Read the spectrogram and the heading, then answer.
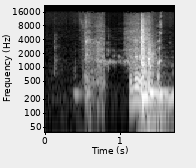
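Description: A single sneeze: a short breathy intake, then a loud, harsh voiced burst lasting about half a second before cutting off abruptly. No talking accompanies it.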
